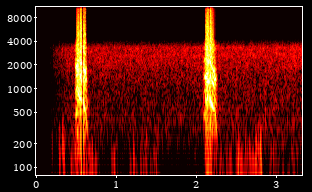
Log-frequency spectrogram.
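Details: Whippet on a Baltic Sea beach at Palanga, Lithuania, in September 2011: two short, sharp barks about one and a half seconds apart over steady broadband surf and wind noise.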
